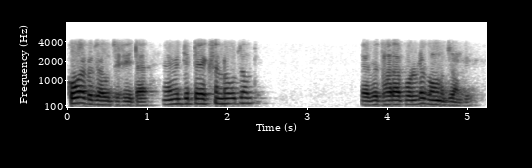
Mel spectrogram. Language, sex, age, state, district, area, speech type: Odia, male, 18-30, Odisha, Rayagada, urban, conversation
